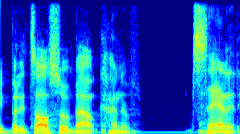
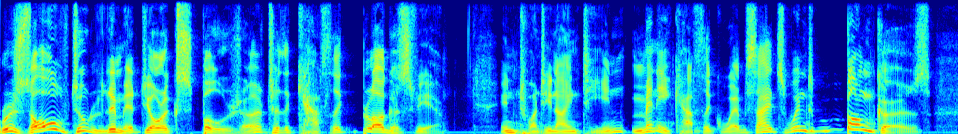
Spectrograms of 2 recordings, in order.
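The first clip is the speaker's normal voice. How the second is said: high, swooping, bloviating voice; 6 semitones higher than usual. Reading the writer's New Year's resolutions aloud in a George Weigel impression. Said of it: "my amazing George Weigel impression".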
